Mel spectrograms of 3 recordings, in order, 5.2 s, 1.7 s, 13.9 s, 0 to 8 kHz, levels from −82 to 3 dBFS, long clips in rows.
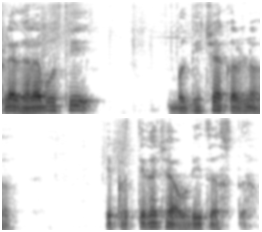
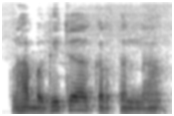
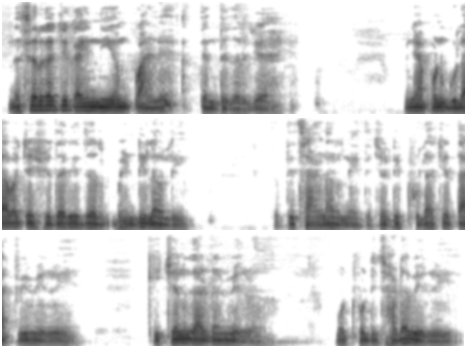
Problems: none marked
